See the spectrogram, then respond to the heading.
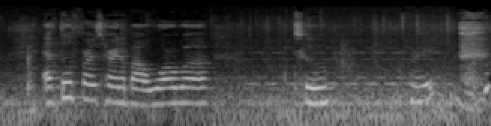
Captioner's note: laughing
